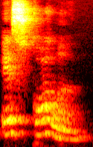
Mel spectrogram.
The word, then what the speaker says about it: escola: Por exemplo, não palavra tipo escola, não é dígrafo. Isso aqui é encontro consonantal imperfeito. Por quê? Porque o S é pronunciado, ó.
